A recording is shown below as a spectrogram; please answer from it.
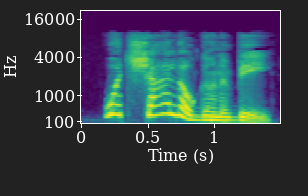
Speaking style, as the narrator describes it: chirps Becky

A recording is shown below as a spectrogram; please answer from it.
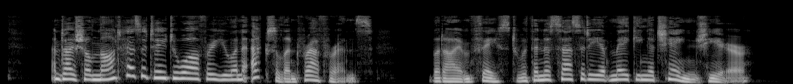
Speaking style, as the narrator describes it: Mary Grayson had told her calmly

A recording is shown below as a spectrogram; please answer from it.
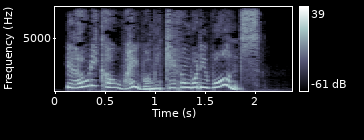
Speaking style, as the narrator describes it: screeched

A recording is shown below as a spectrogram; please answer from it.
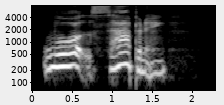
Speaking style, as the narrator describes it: His words came out choked with drool

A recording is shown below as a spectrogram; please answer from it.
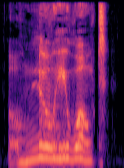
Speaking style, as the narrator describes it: growled the man

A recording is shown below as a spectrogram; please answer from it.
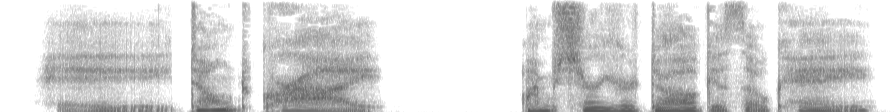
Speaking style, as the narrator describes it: Jack says softly

